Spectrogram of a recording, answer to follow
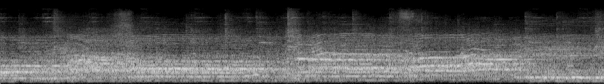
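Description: A crowd of many voices singing together in unison, holding long notes that step from one pitch to the next.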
